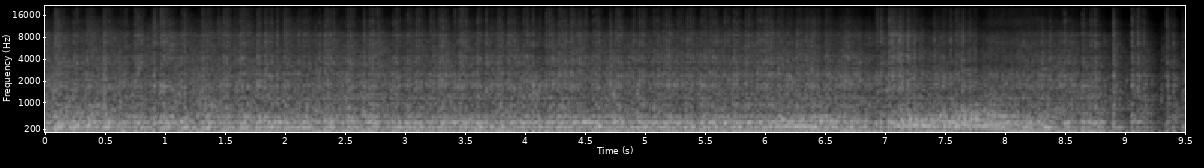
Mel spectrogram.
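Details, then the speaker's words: Honda Civic, freshly built four-cylinder LS VTEC engine, Precision 5858 turbo reinstalled: rough lumpy idle, running on about two cylinders. "Sounds like it's only running on a couple cylinders. That's not good. It's really not good."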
